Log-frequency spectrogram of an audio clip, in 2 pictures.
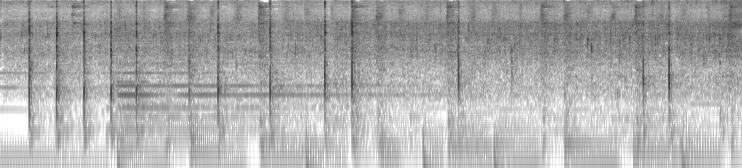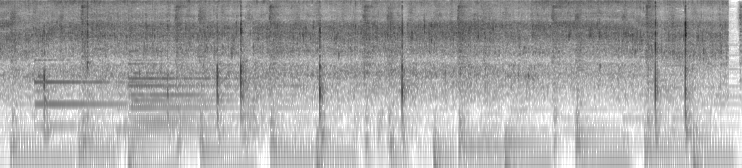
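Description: Tomato masala frying in oil in a wok, sizzling steadily while a steel ladle stirs and mashes it, with many sharp clinks of the ladle against the pan.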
